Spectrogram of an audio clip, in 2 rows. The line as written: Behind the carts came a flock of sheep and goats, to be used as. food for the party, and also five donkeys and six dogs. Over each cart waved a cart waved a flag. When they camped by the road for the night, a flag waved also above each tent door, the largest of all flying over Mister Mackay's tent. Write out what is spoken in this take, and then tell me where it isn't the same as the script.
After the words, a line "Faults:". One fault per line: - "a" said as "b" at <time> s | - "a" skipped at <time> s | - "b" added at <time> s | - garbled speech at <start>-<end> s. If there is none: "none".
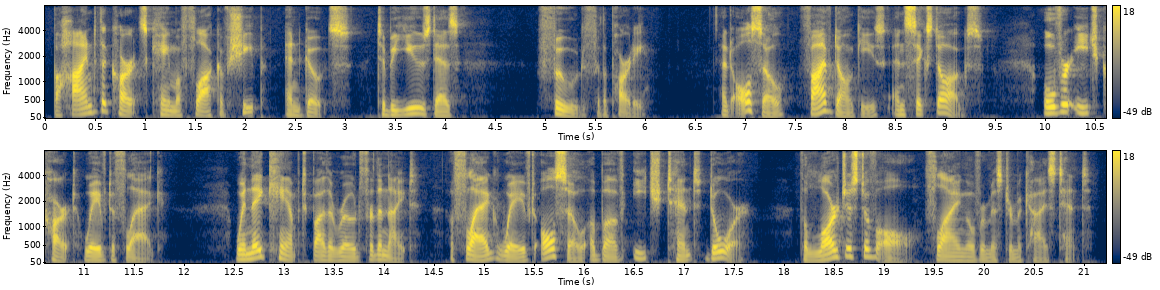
Behind the carts came a flock of sheep and goats, to be used as. food for the party, and also five donkeys and six dogs. Over each cart waved a flag. When they camped by the road for the night, a flag waved also above each tent door, the largest of all flying over Mister Mackay's tent.
Faults:
- "cart waved a" skipped at 11.4 s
